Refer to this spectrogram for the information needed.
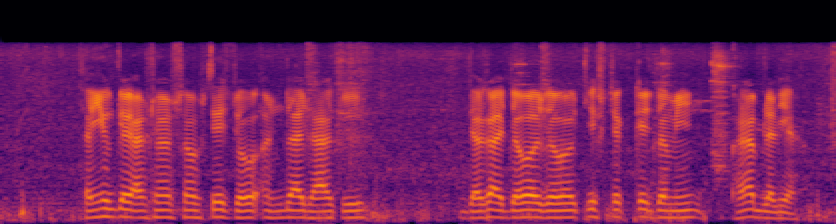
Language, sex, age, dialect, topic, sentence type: Marathi, male, 25-30, Southern Konkan, agriculture, statement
